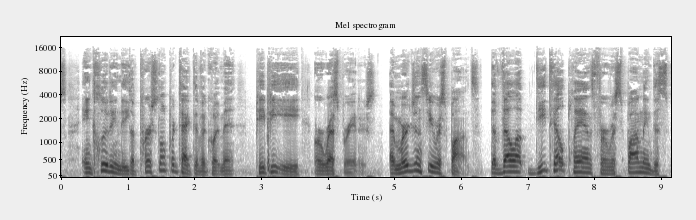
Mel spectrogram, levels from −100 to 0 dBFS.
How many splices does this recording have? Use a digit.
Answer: 4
